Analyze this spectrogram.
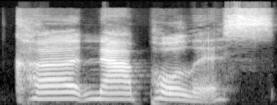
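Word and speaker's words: Kannapolis: He's saying canapolis like Minneapolis, Indianapolis. Canapapolis. Canopoulos.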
